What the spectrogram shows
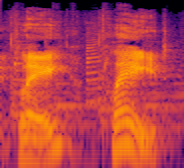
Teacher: Se pronuncia como una D cuando el verbo termina en un sonido sonoro con vibración en las cuerdas vocales. Por ejemplo, de play, played.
